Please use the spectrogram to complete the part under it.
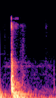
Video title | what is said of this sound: Garage to ADU; Underground Plumbing Show & Tell. | he'll tap on the pipe and you can hear that it's filled with water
